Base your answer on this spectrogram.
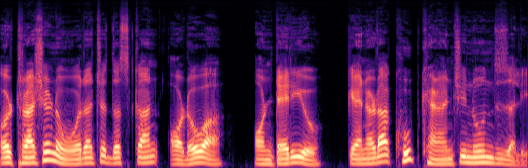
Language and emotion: Goan Konkani, neutral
